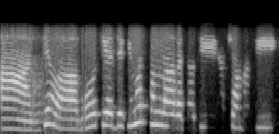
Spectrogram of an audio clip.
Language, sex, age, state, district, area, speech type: Sanskrit, female, 45-60, Karnataka, Dakshina Kannada, rural, conversation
